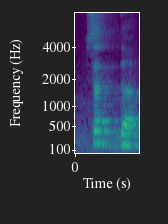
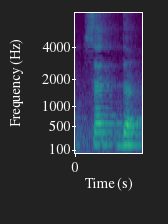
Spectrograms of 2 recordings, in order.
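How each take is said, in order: No difference in how they are said.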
